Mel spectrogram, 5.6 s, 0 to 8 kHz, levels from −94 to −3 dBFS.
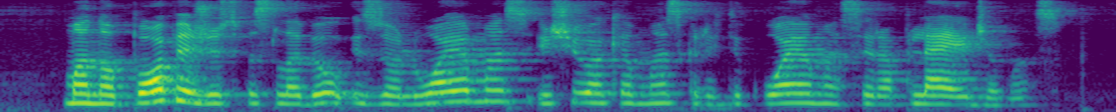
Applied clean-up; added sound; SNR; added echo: none; none; none; none.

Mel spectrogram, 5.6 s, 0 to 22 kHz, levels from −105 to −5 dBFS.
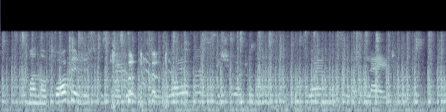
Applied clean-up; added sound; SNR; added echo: none; Drip + Cough; -1 dB; none.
